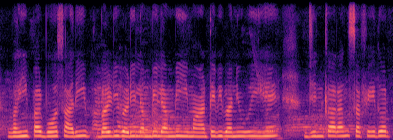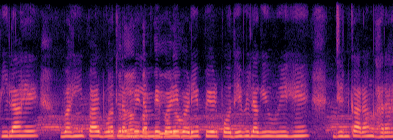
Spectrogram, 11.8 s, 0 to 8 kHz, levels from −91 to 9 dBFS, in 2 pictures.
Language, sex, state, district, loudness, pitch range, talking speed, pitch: Hindi, female, Rajasthan, Nagaur, -16 LUFS, 240-255 Hz, 160 wpm, 250 Hz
